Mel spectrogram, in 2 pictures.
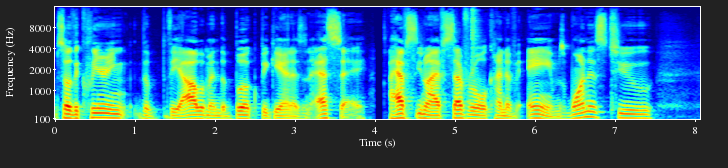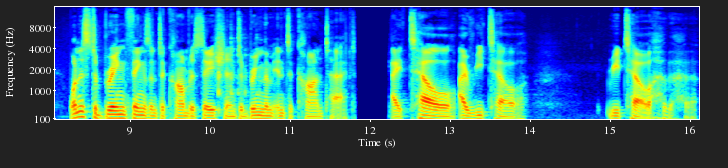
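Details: Adult male musician who stutters, mainly with glottal blocks that are often silent, plus repetitions; stuttering.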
